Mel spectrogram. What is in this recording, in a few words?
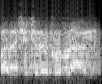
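Turkish bailout, mood med, speech; War Thunder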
